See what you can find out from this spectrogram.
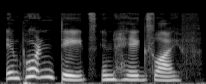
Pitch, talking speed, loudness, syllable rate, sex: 240 Hz, 145 wpm, -15 LUFS, 4.2 syllables/s, female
